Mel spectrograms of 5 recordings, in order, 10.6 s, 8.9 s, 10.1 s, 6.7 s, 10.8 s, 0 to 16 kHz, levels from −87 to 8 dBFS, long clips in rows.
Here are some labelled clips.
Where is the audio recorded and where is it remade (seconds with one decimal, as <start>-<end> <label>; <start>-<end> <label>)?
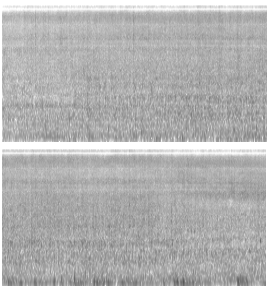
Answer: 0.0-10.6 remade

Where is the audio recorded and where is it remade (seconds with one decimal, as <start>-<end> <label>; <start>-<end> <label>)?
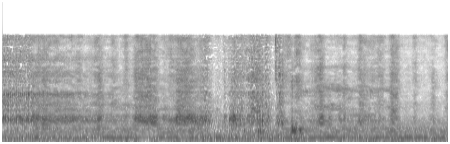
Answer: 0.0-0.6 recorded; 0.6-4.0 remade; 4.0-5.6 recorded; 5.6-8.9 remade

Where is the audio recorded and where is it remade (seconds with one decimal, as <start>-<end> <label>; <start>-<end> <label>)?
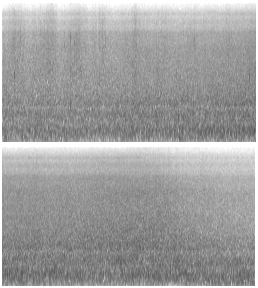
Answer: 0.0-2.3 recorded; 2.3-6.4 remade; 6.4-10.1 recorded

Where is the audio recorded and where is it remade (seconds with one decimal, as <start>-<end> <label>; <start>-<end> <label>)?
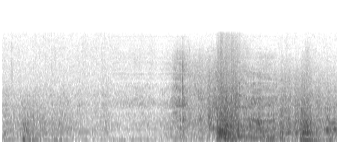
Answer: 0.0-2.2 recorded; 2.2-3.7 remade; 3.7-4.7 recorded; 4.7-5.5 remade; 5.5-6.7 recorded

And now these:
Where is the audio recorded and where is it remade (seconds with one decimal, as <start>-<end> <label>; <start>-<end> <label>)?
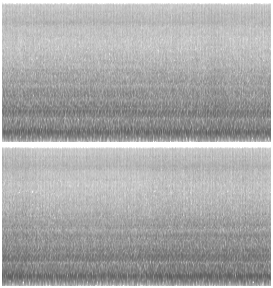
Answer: 0.0-6.6 recorded; 6.6-8.2 remade; 8.2-10.8 recorded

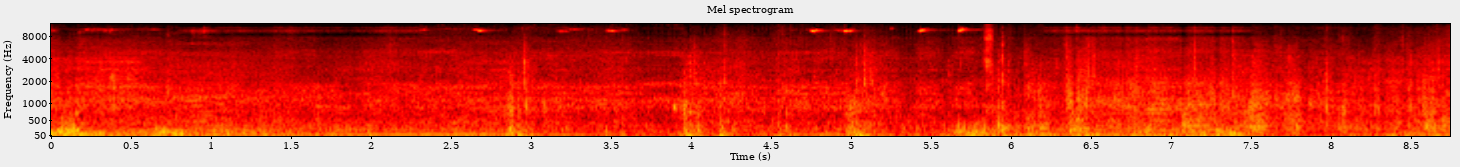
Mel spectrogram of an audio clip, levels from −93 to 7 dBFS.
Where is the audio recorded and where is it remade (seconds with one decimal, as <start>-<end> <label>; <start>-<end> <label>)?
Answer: 0.0-0.8 recorded; 0.8-2.3 remade; 2.3-6.2 recorded; 6.2-7.5 remade; 7.5-8.7 recorded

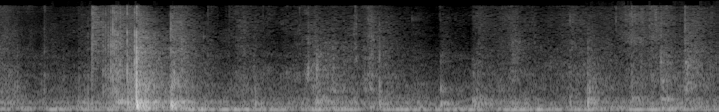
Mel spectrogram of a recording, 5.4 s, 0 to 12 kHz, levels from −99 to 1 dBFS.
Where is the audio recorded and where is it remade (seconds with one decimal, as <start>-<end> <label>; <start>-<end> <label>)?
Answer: 0.0-5.4 recorded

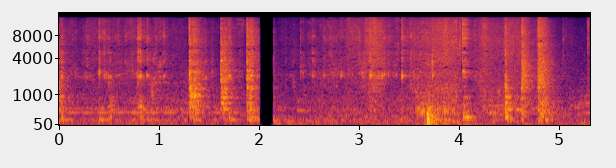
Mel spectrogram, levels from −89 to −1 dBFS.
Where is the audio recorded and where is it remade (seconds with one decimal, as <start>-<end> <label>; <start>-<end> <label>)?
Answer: 0.0-3.2 recorded; 3.2-4.0 remade; 4.0-5.3 recorded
